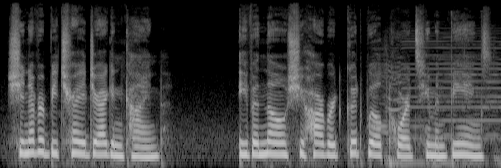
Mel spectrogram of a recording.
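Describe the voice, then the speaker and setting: Actress doing a calm formal young woman from a game, highish voice, matter of fact, soft music behind. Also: lightly acted. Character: calm, literal-minded young female with machine-like memory. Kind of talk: video game voice acting.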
